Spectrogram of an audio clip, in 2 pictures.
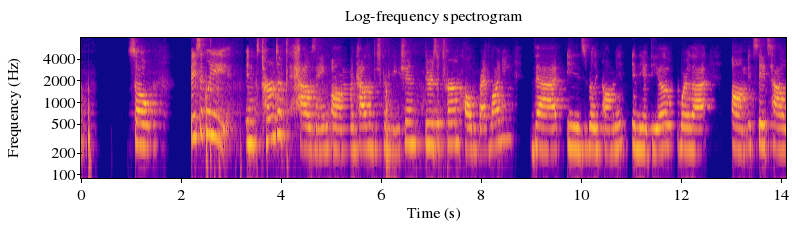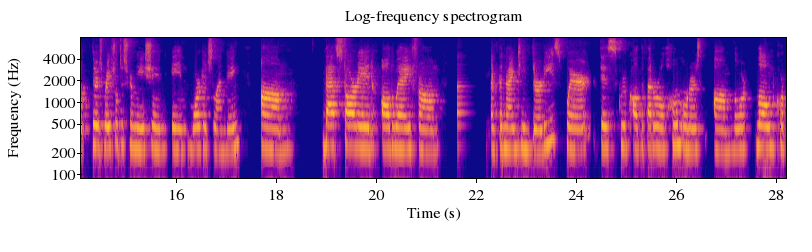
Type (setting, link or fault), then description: link, video call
